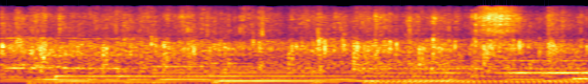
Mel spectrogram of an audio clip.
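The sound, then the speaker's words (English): A church audience claps and shouts together to thank God, a steady, dense wash of noise, with sustained organ-like chords holding underneath the whole time. “Church, can we just clap and shout and thank God?”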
